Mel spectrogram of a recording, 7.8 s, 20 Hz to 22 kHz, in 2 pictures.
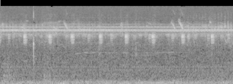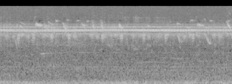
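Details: A male southern red bishop in breeding plumage at Vryheid, South Africa, on 2 December 2011 gives short, high, sizzling chirps about every half second over a steady high insect drone.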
